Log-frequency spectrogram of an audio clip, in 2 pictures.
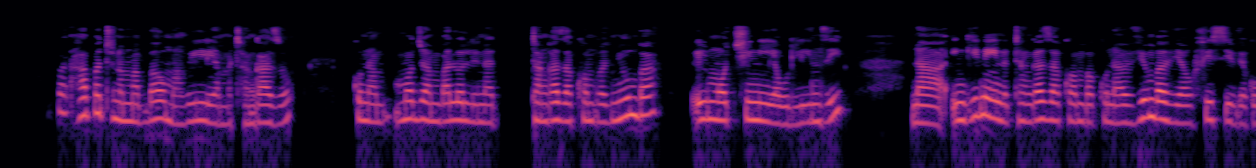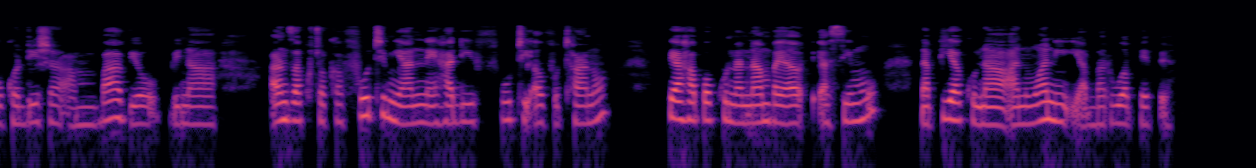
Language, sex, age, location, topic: Swahili, female, 18-24, Nairobi, finance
